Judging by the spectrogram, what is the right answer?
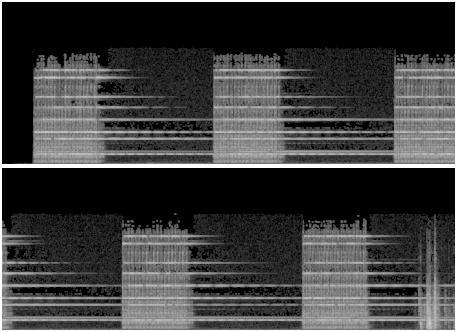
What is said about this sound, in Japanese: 辻口家に一本の電話がかかってきました。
